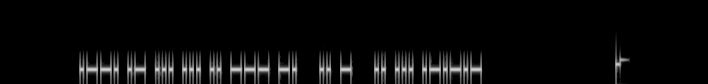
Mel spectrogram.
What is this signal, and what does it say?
Morse code, heard as a keyed tone, about 34 wpm, 700 Hz. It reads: PASSION IT IS.
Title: Sentences from Top 1300 Words 35wpm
